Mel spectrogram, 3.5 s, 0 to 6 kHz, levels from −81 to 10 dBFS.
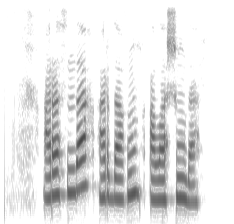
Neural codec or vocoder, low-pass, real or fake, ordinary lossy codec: none; 5.4 kHz; real; none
